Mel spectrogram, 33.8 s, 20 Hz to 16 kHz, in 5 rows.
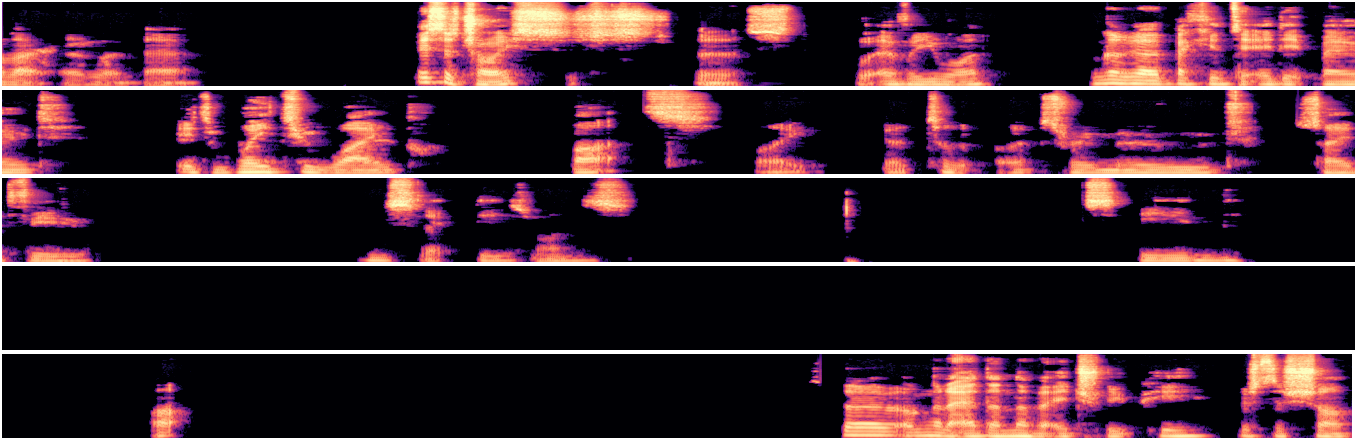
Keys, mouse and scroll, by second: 0.3-0.8 middle drag, 1.3-2.1 scroll down 3, 2.1 middle click, 2.8 click, 3.2 s, 4.3 ctrl+z, 4.7 Tab, 6.4 click, 7.4 click, 11.5 click, 12.6 click, 14.2 click, 15.1 click, 16.5 click, 17.5 s, 20.9-23.5 drag, 23.9 click, 25.1 s, 26.8-30.9 drag, 32.9 click.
